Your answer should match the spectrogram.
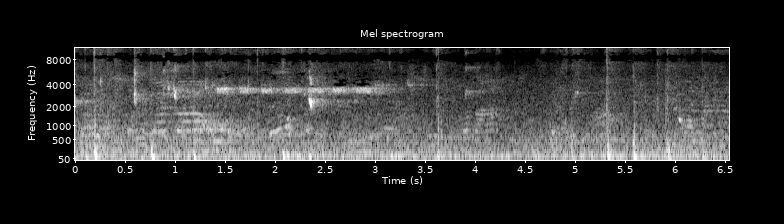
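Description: Dodgeballs bouncing on an outdoor hard court: scattered single thuds, the sharpest about two seconds in, among children's voices. A shrill steady tone runs for about a second and a half near the middle.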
